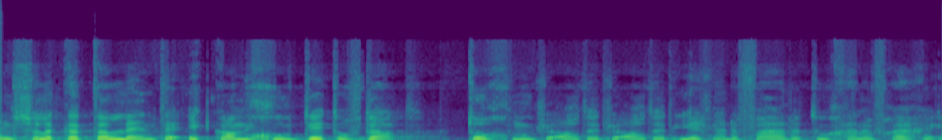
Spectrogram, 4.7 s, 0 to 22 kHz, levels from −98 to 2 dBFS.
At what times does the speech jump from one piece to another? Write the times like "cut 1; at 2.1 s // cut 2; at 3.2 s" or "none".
cut 1; at 1.2 s // cut 2; at 2.2 s // cut 3; at 3.0 s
